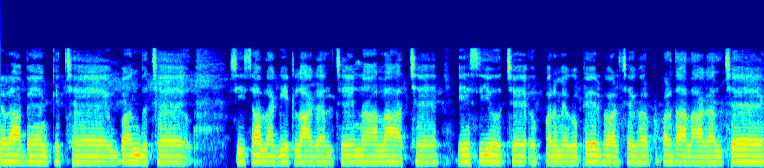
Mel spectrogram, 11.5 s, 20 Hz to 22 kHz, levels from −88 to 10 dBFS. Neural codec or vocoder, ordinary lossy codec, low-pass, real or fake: codec, 16 kHz, 8 kbps, FreqCodec, smaller model; none; none; fake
